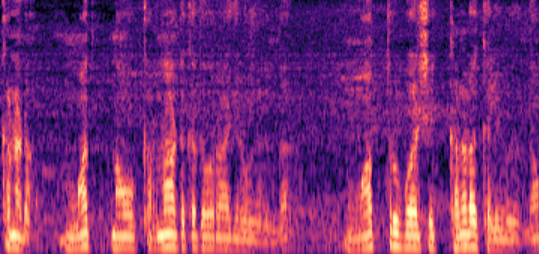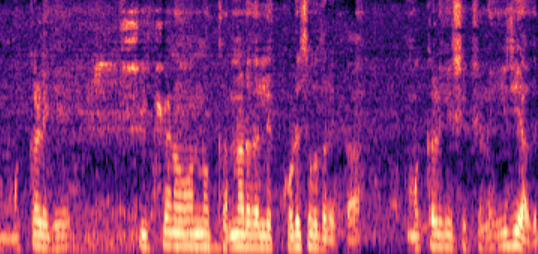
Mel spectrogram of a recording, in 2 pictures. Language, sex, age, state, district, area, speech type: Kannada, male, 45-60, Karnataka, Bellary, rural, spontaneous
